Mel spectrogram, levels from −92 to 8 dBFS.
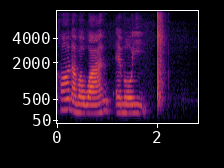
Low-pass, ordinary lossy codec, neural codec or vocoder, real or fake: none; none; none; real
